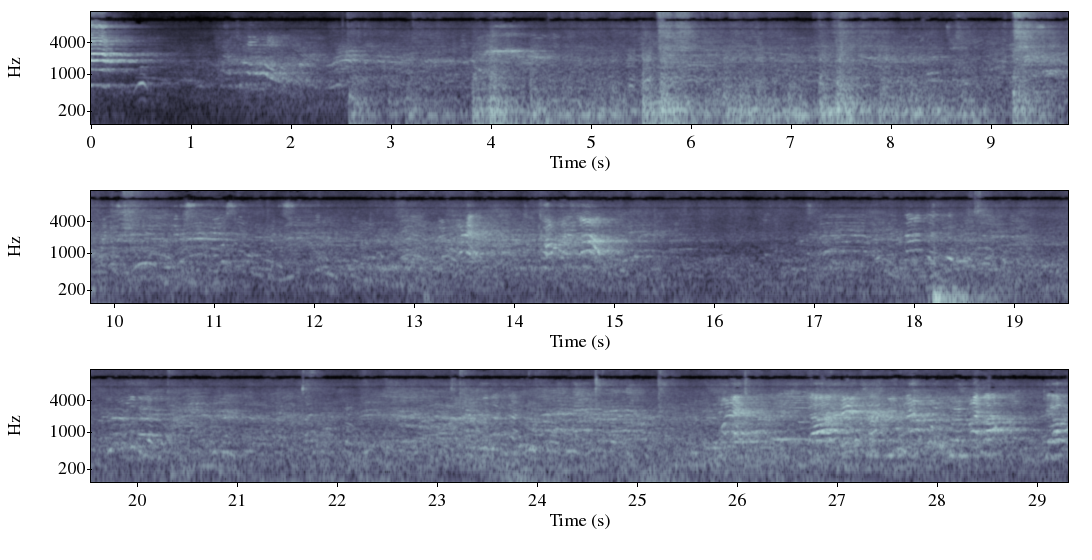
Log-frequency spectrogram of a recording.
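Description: A group of children sing together in an echoing hall.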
